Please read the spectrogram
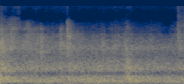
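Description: Steady background noise of a meeting room, with faint rustling of papers being handled.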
